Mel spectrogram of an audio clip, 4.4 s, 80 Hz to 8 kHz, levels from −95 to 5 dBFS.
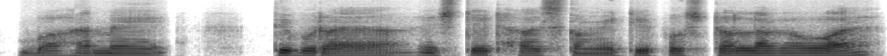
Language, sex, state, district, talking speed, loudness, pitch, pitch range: Hindi, male, Tripura, Unakoti, 135 wpm, -18 LUFS, 125 Hz, 120-125 Hz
